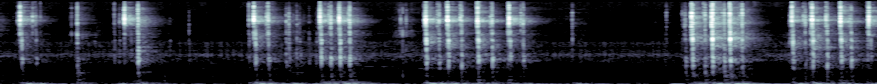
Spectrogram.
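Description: SQL code typed on a computer keyboard, brisk bursts of close, clattering keystrokes with short pauses between runs, no speech.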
